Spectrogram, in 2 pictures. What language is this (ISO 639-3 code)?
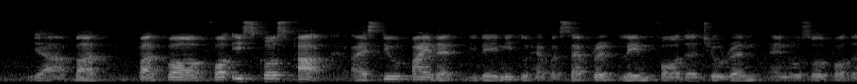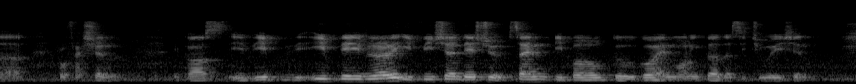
eng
